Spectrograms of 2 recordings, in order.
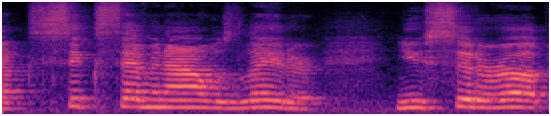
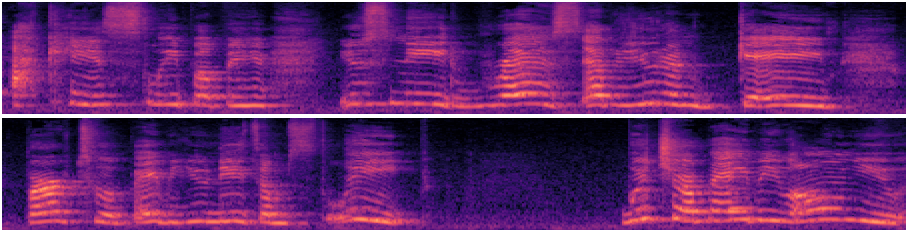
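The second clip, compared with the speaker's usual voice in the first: exasperated protest; 7 semitones higher than usual. Retold or imitated. Her retold protest to staff.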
